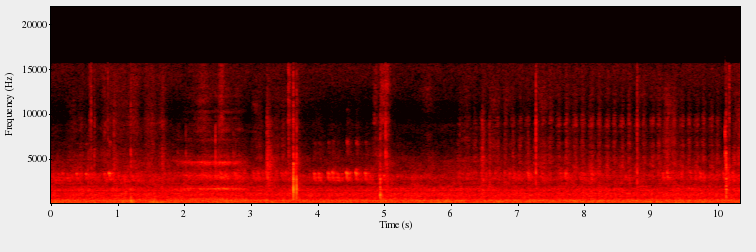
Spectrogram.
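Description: A green felt-tip marker held in the fingertips makes repeated short colouring strokes across a thin paper colouring sheet resting on a table. A soft, steady scratchy hiss runs throughout, with brighter papery swishes and a few sharper ticks where the tip catches the paper. The result is a quiet, even colouring sound.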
